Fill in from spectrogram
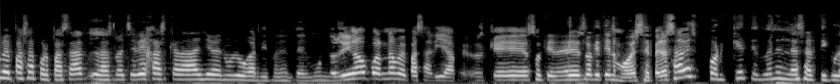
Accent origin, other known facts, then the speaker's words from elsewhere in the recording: Alicante, Valencian Community, Spain; Yo, como buena alicantina, borracha y fina, pensaba que eso era cosa de los dibujos animados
